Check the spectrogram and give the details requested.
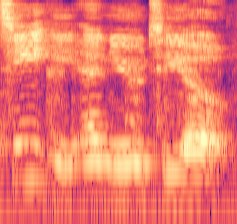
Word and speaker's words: tenuto: And it's spelled T E N U T O.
